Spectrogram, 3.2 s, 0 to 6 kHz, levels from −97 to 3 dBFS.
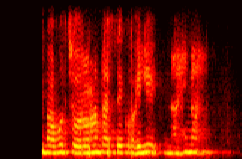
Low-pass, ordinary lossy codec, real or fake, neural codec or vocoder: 5.4 kHz; Opus, 24 kbps; fake; codec, 16 kHz, 2 kbps, X-Codec, HuBERT features, trained on general audio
